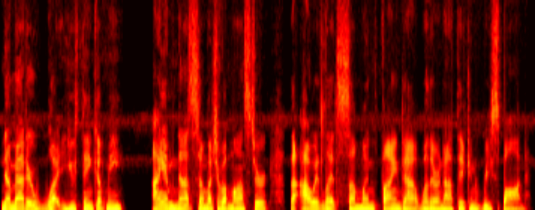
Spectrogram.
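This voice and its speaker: Someone acting a brash, exasperated teenage bully, wildly animated. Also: mid-range voice, moderate pace, no room sound, close to an everyday voice. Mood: indignant, defensive. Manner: exasperated, confrontational, sighing, emphatic. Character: brash teenage school bully, abrasive but secretly caring. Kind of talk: dramatic audio roleplay monologue addressed to listener.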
